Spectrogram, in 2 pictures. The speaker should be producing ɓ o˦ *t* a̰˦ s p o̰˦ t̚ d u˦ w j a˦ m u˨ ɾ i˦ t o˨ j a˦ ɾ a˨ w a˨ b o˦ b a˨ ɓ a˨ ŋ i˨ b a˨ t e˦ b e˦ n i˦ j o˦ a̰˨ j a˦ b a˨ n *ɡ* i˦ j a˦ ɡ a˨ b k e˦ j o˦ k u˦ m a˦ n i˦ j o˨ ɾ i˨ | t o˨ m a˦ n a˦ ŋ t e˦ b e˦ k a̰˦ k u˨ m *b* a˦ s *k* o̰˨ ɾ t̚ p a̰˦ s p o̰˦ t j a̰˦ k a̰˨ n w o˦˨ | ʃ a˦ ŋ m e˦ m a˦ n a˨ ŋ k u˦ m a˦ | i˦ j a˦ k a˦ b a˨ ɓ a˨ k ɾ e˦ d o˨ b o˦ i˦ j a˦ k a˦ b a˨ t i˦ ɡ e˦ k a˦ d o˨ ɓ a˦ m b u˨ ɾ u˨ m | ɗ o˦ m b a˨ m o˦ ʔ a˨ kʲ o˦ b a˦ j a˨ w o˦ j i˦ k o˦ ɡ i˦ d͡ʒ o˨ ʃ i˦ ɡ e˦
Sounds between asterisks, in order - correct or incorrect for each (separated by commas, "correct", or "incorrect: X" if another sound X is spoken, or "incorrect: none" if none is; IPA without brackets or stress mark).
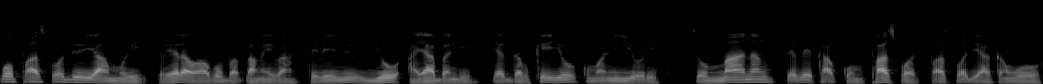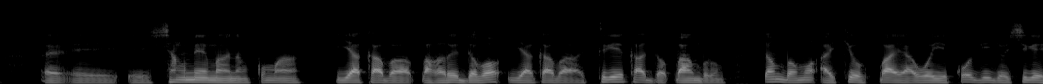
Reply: incorrect: p, incorrect: d, incorrect: p, incorrect: p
